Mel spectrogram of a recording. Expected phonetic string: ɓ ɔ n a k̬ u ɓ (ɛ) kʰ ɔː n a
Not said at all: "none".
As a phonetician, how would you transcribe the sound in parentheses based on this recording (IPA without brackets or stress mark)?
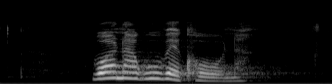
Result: ɛ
